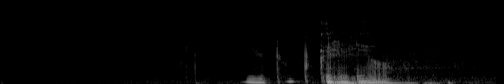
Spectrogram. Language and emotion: Russian, sad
